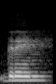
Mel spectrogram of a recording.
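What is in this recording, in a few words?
"dren", Spanish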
